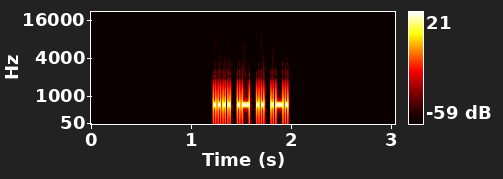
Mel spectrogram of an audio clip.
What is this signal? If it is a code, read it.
Morse code, heard as a keyed tone, about 50 wpm, 700 Hz. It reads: HAIR
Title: Top 1751-2000 Words 50wpm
